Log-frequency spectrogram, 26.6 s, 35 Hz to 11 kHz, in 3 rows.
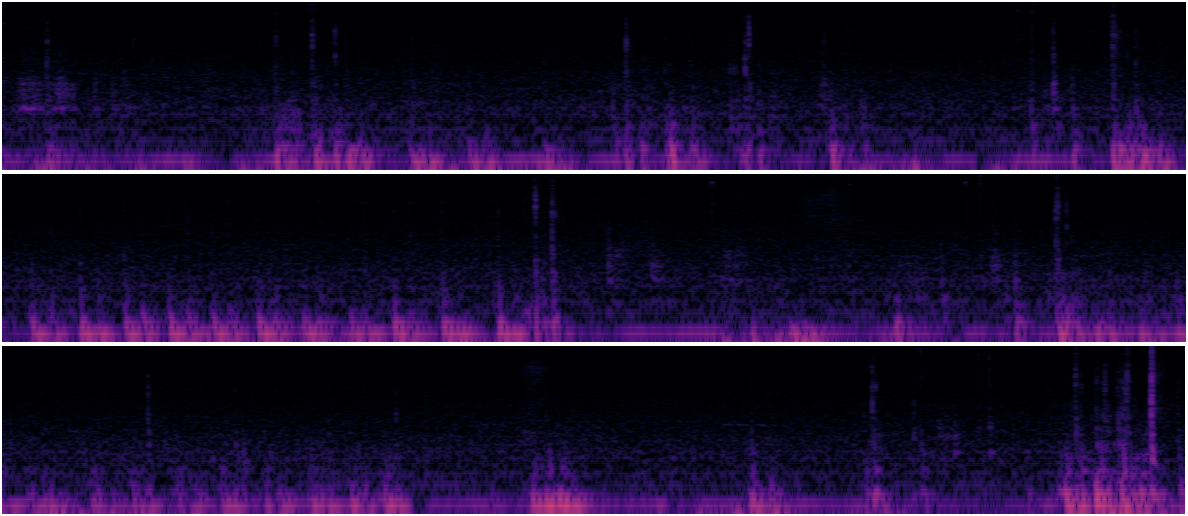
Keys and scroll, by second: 5.0 ctrl+z, 26.1 alt+r.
